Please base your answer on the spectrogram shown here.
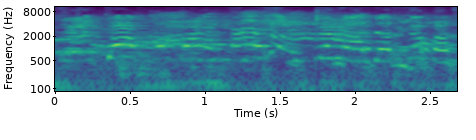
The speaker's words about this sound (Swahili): Hapa nipo mtaa wa Mwele katika manispaa ya Morogoro. Muda ninaofika hapa, watoto wanaendelea na michezo yao.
